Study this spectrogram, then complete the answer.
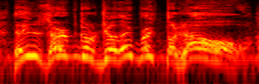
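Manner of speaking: high, whiny mock outcry, last words dragged out; exaggerated high-pitched mockery, slowing at the end; mocking idiot friends. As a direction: mimic a dumb, indignant complaint.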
